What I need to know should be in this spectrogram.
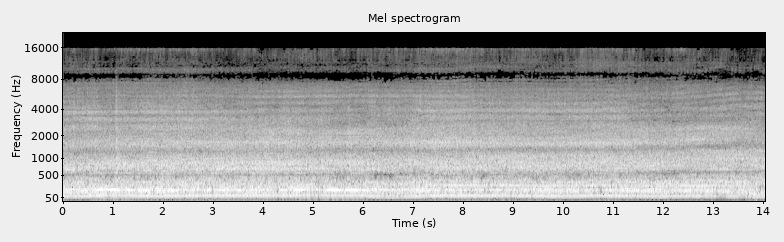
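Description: A tractor engine runs and revs steadily nearby.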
